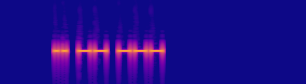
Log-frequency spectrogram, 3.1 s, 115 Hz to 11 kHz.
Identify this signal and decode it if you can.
Morse code, heard as a keyed tone, about 30 wpm, 700 Hz. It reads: IMO
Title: USA Call Sign Postfixes - 3 Letters 30wpm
